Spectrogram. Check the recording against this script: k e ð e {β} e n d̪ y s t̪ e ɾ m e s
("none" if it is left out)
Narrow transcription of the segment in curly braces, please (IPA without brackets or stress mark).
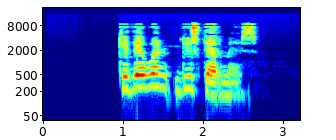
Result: w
